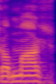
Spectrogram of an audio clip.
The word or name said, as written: gamAS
